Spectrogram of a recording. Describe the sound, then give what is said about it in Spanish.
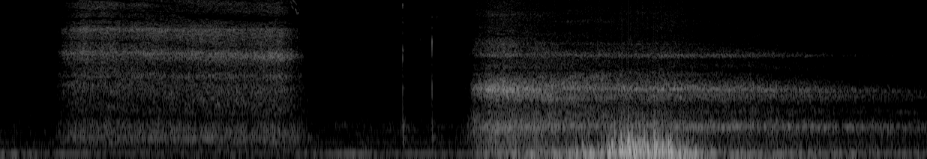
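A deep breath drawn in through the nose during a guided meditation, a brief pause, then a long, fuller exhale that swells in the middle and tapers off, with no talking. “Tomamos una última respiración.”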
